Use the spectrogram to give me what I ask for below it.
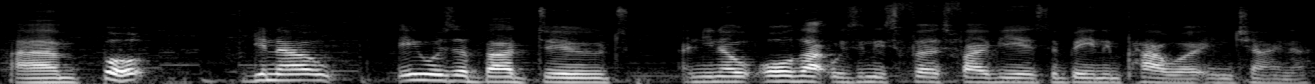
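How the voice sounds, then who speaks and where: Guy doing his vlog, chatty and offhand, swears a bit, lots of ums, middle-pitched voice. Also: moderate pace, faint music behind. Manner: loose, chatty, with frequent fillers and offhand swearing. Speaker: vlog host. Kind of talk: casual rambling commentary.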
